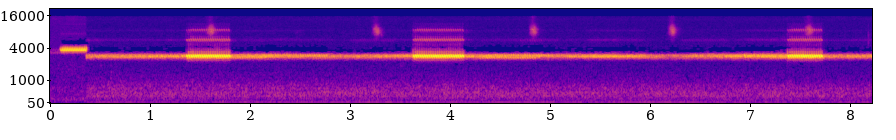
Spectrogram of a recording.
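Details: Continuous high, pure trill of a European tree cricket recorded in Venice, Italy, 2 September 2021. Louder swelling bursts rise above the tone three times, with a faint crackling hiss and brief ticks in the background.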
